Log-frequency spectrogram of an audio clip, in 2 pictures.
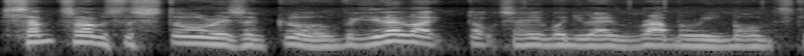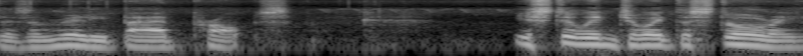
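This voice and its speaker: Ordinary pitch variation in a somewhat breathy voice. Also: man, medium pitch for a man, moderate pace. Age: 60s. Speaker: film reviewer vlogger. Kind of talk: casual film review monologue. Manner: hesitant with repetitions.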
